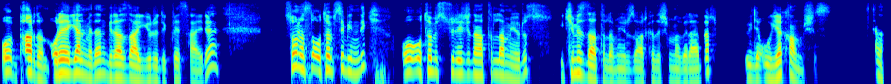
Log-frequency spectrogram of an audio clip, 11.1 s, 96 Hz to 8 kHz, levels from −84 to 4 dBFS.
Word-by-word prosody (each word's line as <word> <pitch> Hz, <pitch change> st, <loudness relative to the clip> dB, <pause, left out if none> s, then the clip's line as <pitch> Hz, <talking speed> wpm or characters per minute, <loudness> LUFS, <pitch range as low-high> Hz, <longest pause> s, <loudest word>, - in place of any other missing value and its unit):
O, 195 Hz, -1 st, +1 dB
pardon, 185 Hz, -11 st, +8 dB
oraya 175 Hz, +2 st, +7 dB
gelmeden 165 Hz, -2 st, +2 dB
biraz 140 Hz, -2 st, +3 dB
daha 135 Hz, -3 st, +5 dB
yürüdük 120 Hz, 0 st, -9 dB
vs. 125 Hz, -, -9 dB, 1.2 s
Sonrasında 225 Hz, -3 st, +1 dB
otobüse 210 Hz, +2 st, +1 dB
bindik. 195 Hz, +7 st, -8 dB, 0.3 s
O, 180 Hz, +2 st, +2 dB
otobüs 185 Hz, -1 st, -1 dB
sürecini 170 Hz, -3 st, -4 dB
hatırlamıyoruz. 155 Hz, 0 st, -4 dB
İkimiz 170 Hz, -2 st, -3 dB
de -, -, +6 dB
hatırlamıyoruz, 110 Hz, -4 st, -4 dB
arkadaşımla 110 Hz, 0 st, -9 dB
beraber. 110 Hz, -, -5 dB, 0.3 s
Uyuya 135 Hz, 0 st, -7 dB
uyuyakalmışız. 135 Hz, -6 st, -3 dB, 0.6 s
Heh, -, -, -6 dB
155 Hz, 125 wpm, -27 LUFS, 120-180 Hz, 1.2 s, pardon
